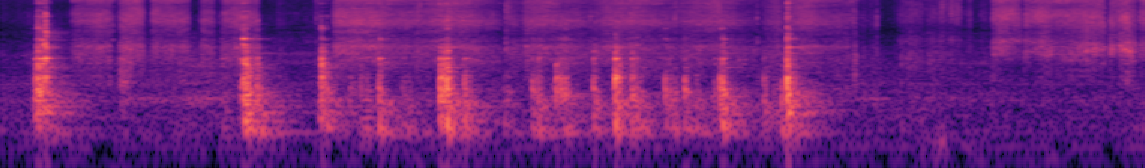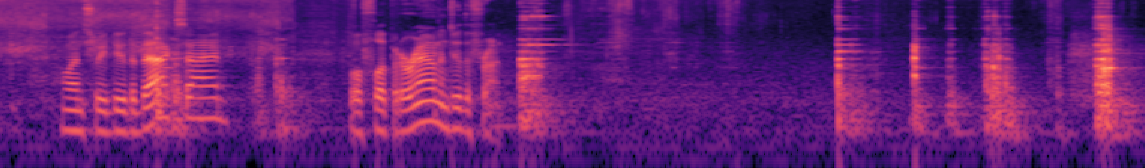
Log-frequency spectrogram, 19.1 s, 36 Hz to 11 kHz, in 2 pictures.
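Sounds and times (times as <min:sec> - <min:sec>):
rag wiping metal: 0:00.4 - 0:12.2.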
